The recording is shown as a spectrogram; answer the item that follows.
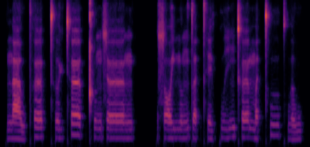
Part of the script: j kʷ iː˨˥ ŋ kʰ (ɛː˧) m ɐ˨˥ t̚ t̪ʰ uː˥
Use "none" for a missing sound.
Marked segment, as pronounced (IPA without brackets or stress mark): œː˧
